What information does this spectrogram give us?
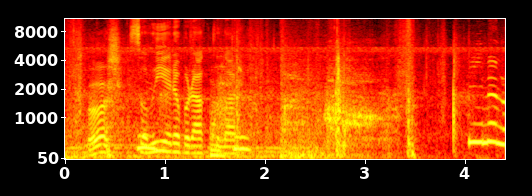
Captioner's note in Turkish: Nefes sesleri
